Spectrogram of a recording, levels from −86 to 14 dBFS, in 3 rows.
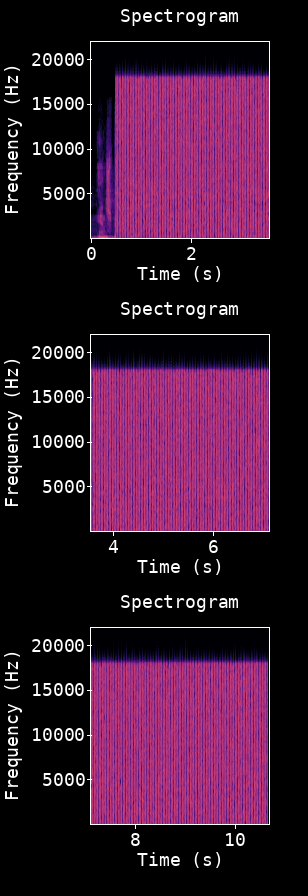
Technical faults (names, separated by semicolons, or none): compressed stream played as audio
